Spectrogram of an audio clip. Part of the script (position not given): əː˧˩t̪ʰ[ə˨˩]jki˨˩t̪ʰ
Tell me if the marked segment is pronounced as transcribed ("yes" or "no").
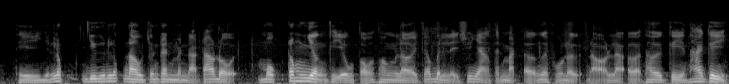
no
